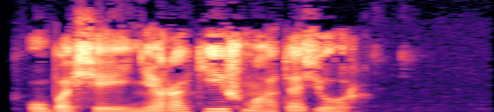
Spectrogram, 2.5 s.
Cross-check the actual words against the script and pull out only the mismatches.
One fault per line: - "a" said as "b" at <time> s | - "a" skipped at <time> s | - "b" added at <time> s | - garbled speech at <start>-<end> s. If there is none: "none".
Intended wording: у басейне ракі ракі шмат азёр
- "ракі" skipped at 1.1 s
